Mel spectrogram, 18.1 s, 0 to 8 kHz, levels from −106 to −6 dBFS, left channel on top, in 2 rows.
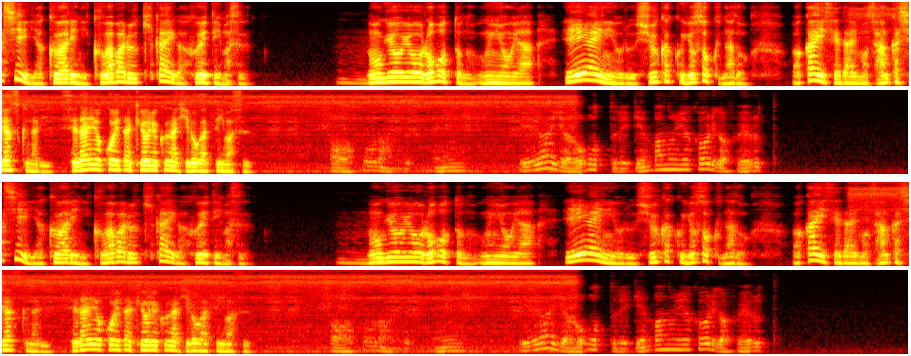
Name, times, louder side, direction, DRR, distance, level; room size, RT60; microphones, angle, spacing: voice 1, 0.0-2.5 3.7-5.3 5.6-11.6, left 6 dB, 85° left, 0.4 m, -24 dB
voice 2, 3.3-3.9 12.3-13.7 14.2-16.8, left 1 dB, 25° left, 1.0 m, -44 dB
sound 1, 8.5-14.8, right 1 dB, 10° right, 0.6 m, -48 dB
4.9 x 2.4 x 3.1 m
head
